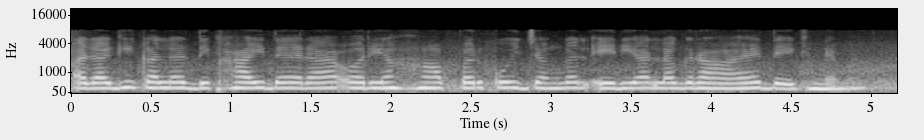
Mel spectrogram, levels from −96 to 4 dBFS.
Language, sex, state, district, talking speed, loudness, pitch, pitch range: Hindi, female, Uttar Pradesh, Hamirpur, 210 wpm, -11 LUFS, 255 Hz, 245-260 Hz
